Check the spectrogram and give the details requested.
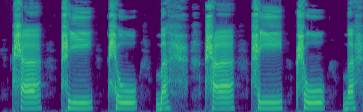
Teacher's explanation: dari bagian tengah tenggorokan kita ya dari bagian tengah tenggorokan kita dia punya karakteristik nafas yang berbisik nih yang ini nih di sini nih ini namanya bagian katup epiglotis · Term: hak kecil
